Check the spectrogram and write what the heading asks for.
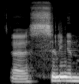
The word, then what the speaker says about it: Cillian: Cillian Um, Murphy is the name of him. yeah, You pronounced it right.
